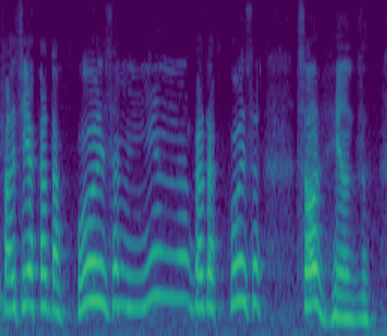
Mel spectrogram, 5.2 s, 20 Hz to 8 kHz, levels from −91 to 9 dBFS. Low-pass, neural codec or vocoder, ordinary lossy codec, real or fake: none; none; none; real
